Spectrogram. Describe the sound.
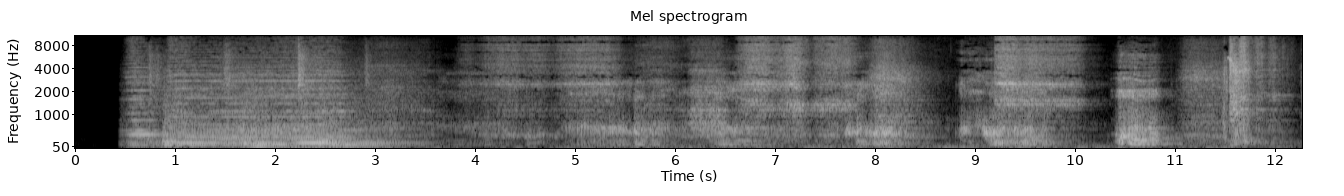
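Heavy breathing through a mask, a series of loud, raspy, hissing breaths with a rough, scraping texture, repeating in uneven bursts for about twelve seconds without talk.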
